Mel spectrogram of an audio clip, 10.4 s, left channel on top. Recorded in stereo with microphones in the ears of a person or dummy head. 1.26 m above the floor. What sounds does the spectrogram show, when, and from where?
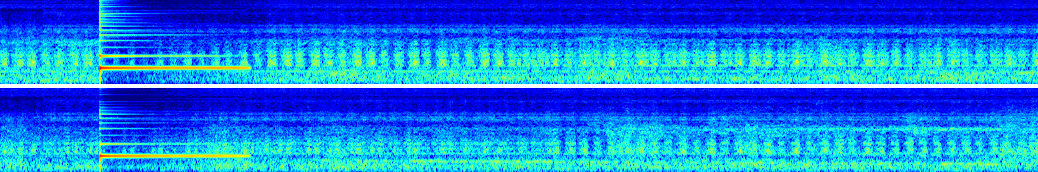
1.0 s a guitar: 50° left (ahead or behind)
